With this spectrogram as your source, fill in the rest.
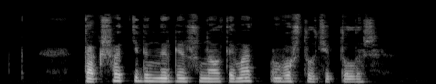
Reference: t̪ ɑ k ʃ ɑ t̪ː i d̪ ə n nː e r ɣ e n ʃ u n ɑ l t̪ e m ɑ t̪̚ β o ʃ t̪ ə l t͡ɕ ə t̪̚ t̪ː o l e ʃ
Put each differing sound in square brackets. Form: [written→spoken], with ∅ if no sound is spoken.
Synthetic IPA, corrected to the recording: t̪ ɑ k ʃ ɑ t̪ː i d̪ ə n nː e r ɣ e n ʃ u n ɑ l t̪ e m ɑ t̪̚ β o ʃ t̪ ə l t͡ɕ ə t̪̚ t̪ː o l e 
